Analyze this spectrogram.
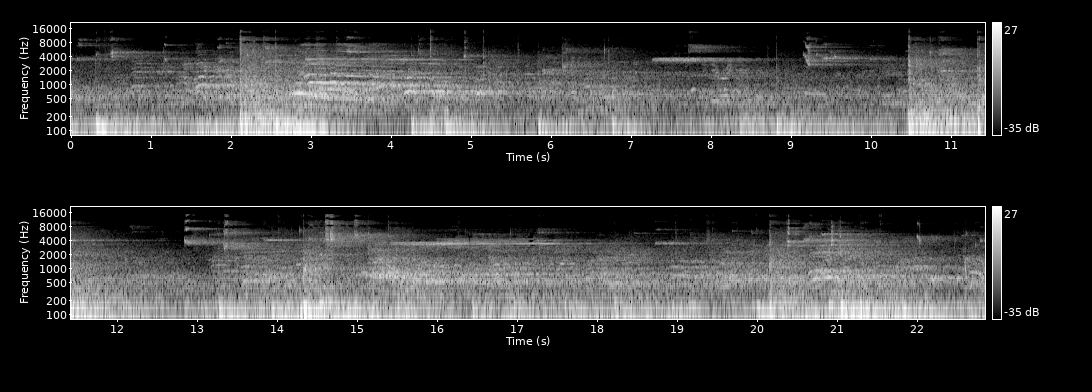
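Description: A volleyball thumps off players' arms and hands.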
